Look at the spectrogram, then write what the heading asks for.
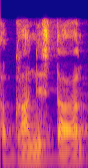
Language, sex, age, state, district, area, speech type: Hindi, male, 30-45, Uttar Pradesh, Prayagraj, rural, spontaneous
